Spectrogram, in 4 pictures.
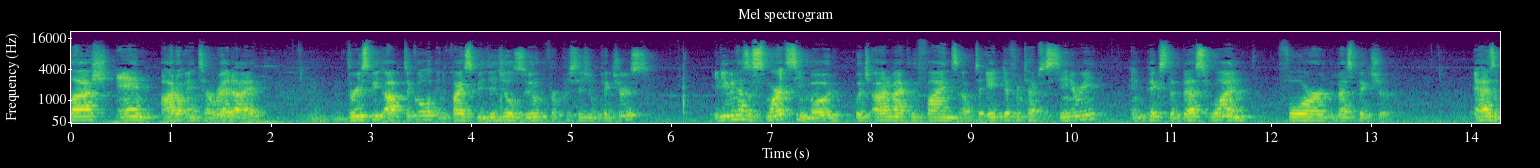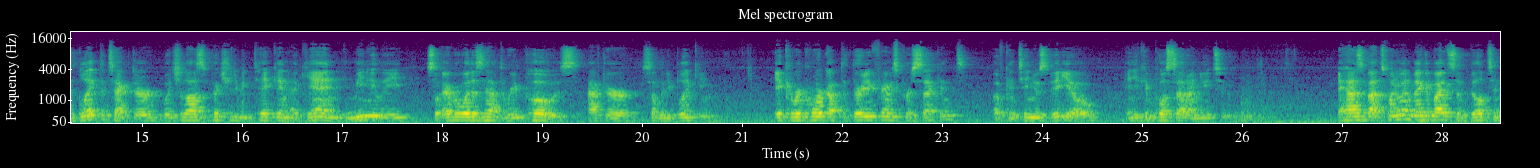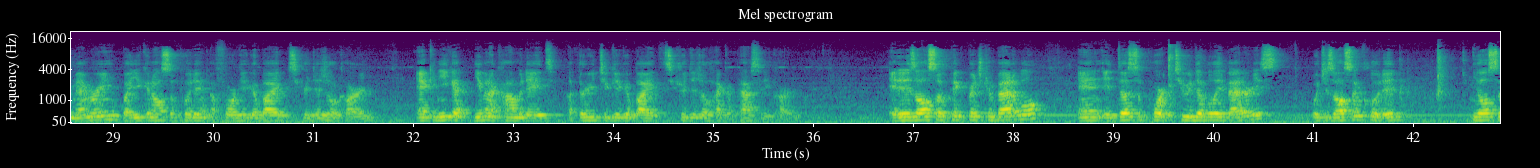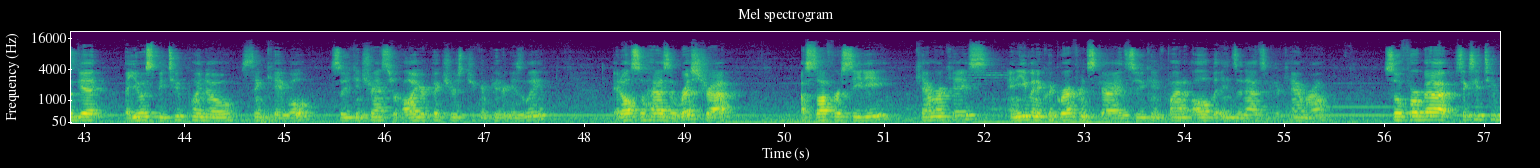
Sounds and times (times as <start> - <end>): Speech: 0.0 - 2.0, 2.7 - 5.8, 6.4 - 13.3, 14.0 - 26.0, 27.0 - 35.9, 36.8 - 47.7, 48.3 - 49.6, 50.2 - 57.1.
